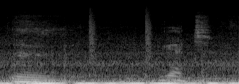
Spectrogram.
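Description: A Suzuki Grand Vitara 2023 pulls away from a standstill with a low steady engine rumble and road noise, while a person talks over it close by.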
